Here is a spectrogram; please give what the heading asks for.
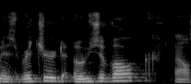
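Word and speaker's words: Oujevolk: record sure thanks sir my name is Richard ojevalk I'll spell it if you want me to if it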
